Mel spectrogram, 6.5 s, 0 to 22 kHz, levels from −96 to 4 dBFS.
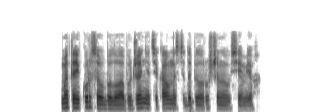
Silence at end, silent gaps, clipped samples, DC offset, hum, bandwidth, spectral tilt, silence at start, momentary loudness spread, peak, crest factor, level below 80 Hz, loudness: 1.35 s; none; under 0.1%; under 0.1%; none; 8 kHz; -4.5 dB/octave; 1.25 s; 9 LU; -2 dBFS; 20 dB; -62 dBFS; -22 LUFS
